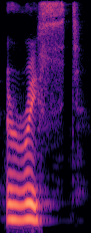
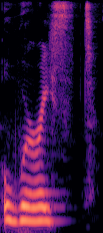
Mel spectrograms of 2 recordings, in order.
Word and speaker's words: wrist: No, it's not a Okay, it's a wrist. Not worist. Wrist wrist. W is silent here.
